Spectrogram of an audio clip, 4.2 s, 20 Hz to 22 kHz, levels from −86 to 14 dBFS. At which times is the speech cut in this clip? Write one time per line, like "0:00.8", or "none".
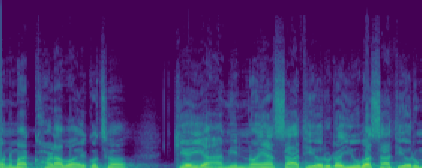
none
